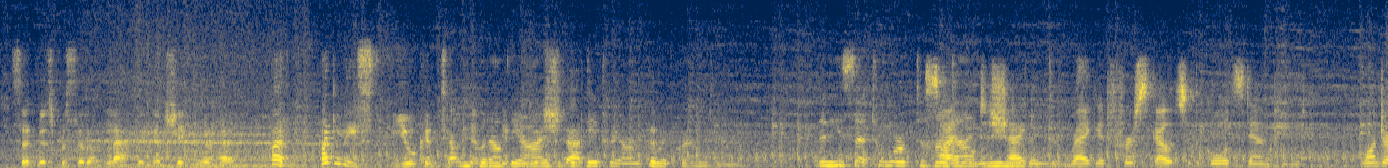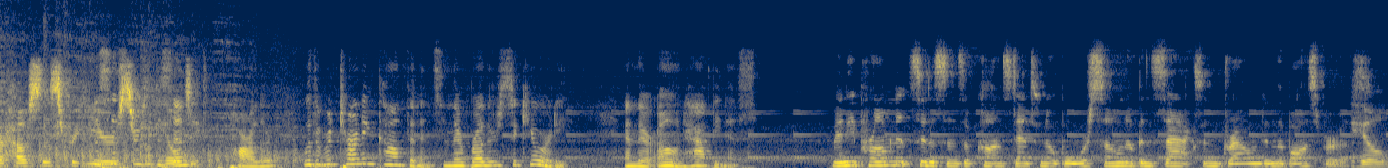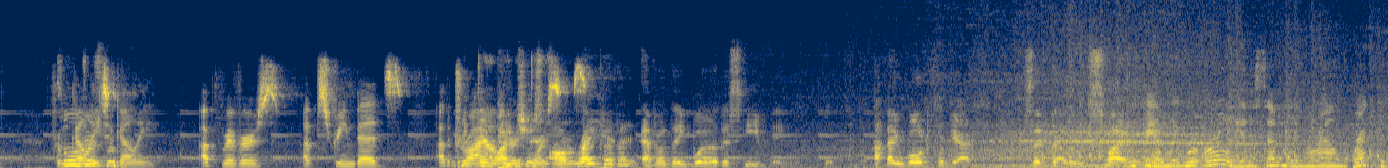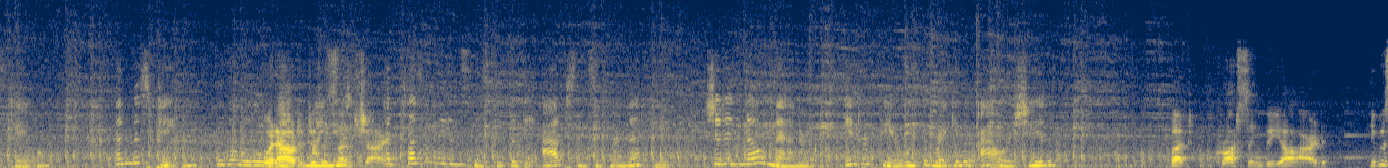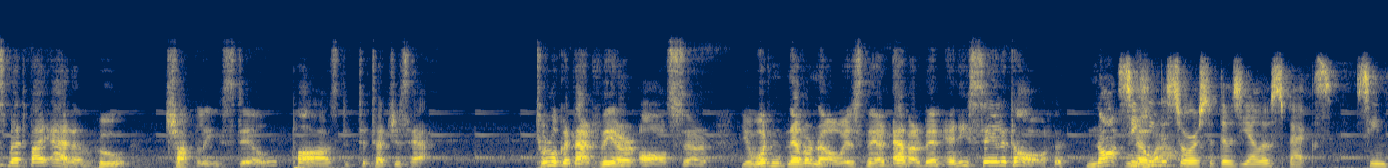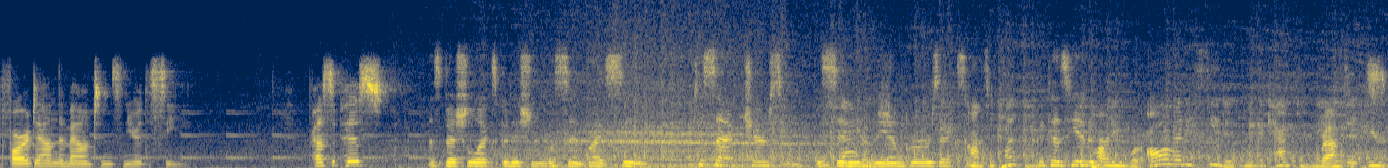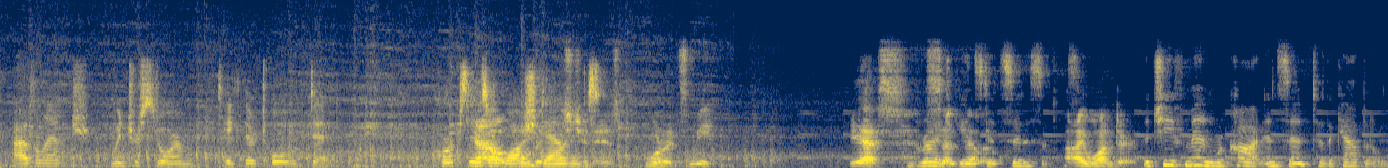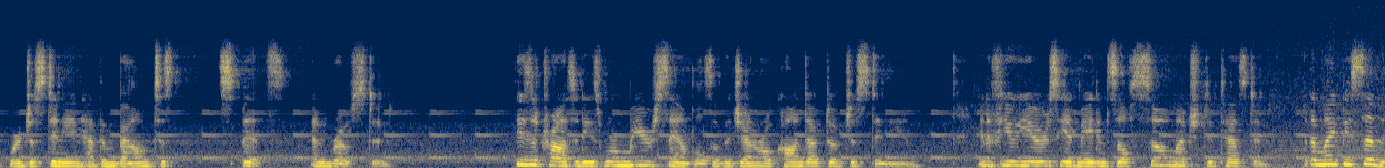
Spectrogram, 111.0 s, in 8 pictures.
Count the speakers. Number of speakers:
four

